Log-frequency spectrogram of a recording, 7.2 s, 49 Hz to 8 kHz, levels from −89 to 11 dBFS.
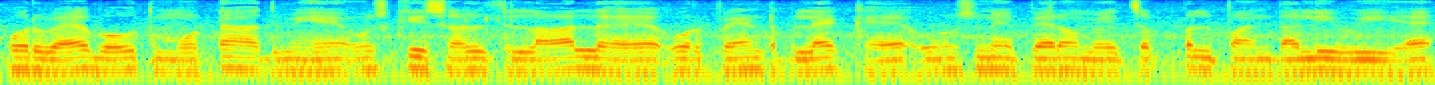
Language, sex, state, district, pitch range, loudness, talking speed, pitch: Hindi, male, Rajasthan, Bikaner, 115-125 Hz, -15 LUFS, 190 wpm, 120 Hz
